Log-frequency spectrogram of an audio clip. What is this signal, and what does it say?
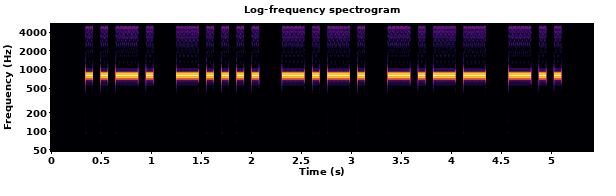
Morse code, heard as a keyed tone, about 16 wpm, 800 Hz. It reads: F6CYD
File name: cours-du-lundi files / cours-1580-fin-QSO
